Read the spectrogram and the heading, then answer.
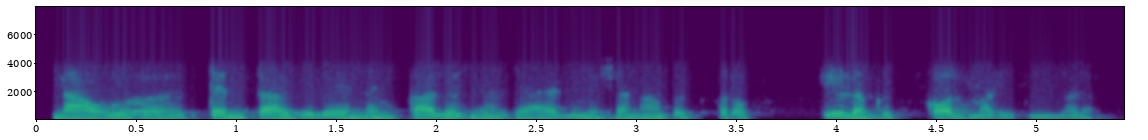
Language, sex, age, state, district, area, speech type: Kannada, female, 30-45, Karnataka, Chitradurga, rural, conversation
